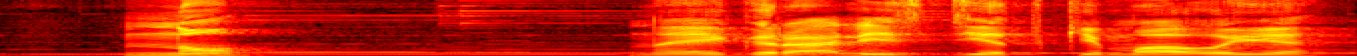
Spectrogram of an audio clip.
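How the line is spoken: Mocking question. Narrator (Russian): насмешливо спросил Вий

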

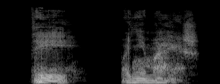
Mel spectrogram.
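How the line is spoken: Old man's whisper. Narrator (Russian): прошептал дед

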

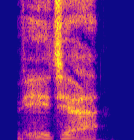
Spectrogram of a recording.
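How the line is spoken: Whisper. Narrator (Russian): прошептал

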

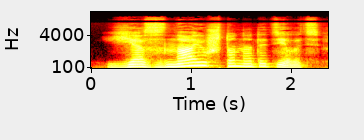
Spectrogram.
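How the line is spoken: Sudden exclamation. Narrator (Russian): вдруг воскликнула она

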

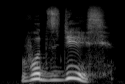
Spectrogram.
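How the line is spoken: Plain. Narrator (Russian): сказала она

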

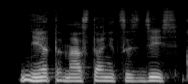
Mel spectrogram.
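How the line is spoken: Menacing bark. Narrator (Russian): грозно рявкает бугая Жека

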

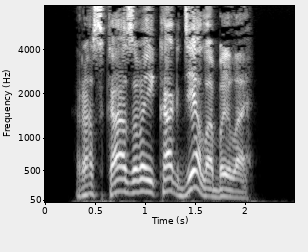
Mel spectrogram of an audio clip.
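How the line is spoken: Angry bark. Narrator (Russian): Гаркнул он

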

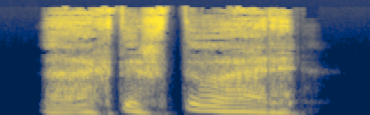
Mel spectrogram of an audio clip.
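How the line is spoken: Hissing. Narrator (Russian): прошипел он

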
